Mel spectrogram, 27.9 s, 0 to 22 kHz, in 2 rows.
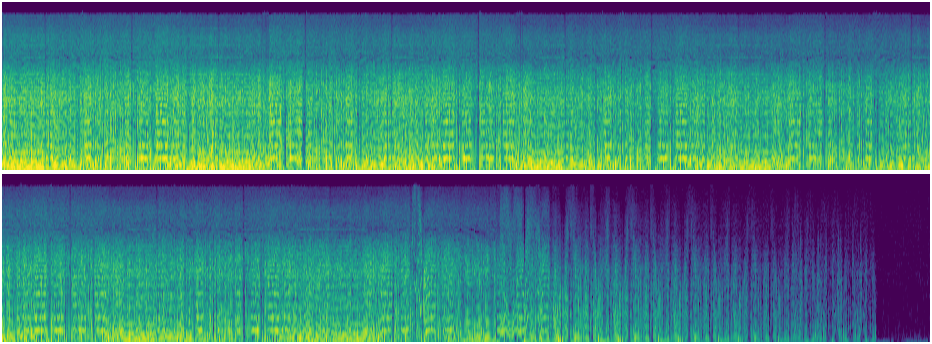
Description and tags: Machine Malfunction 03
Rhythmical malfunctioning alien machine
Glitch, Machine, Science-Fiction, Alien-Technology, Malfunction, Sci-Fi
